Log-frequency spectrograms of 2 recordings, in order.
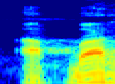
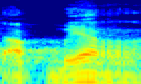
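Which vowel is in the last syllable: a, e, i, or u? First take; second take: a; e. First: The last syllable has an 'a' vowel. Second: The last syllable has an 'e' vowel. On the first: The speaker calls it right. "Akbar jadi akber" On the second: The speaker calls it wrong. "jadi akber"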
